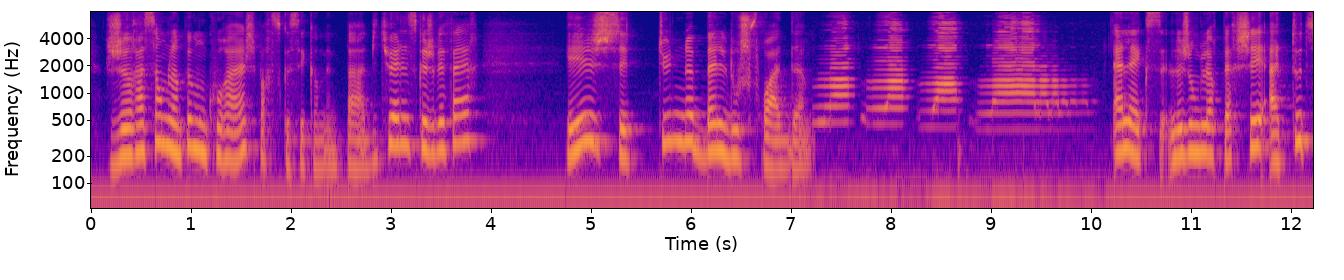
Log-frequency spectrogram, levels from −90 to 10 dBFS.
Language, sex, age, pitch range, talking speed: French, female, 40-59, 185-250 Hz, 150 wpm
